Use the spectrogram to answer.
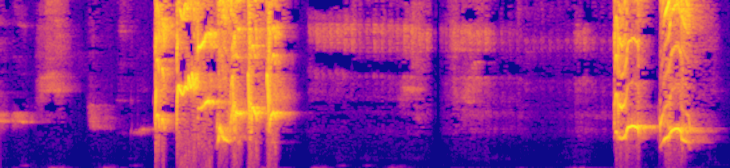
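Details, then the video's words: Orange-headed thrush lure song, played to make other Anis Merah respond and to cure birds that stop singing: a rapid, loud, varied whistled phrase of tumbling notes, a quiet gap with soft low taps, then two slurred whistles. "ANIS MERAH manapun jadi NYAUT NGEPLONG dengan SUARA ini ¦ PANCINGAN AM ¦ TERAPI MACET"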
